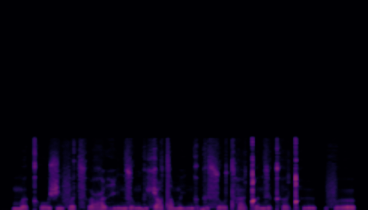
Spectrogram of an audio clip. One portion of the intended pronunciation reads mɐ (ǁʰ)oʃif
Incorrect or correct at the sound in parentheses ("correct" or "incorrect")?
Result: incorrect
